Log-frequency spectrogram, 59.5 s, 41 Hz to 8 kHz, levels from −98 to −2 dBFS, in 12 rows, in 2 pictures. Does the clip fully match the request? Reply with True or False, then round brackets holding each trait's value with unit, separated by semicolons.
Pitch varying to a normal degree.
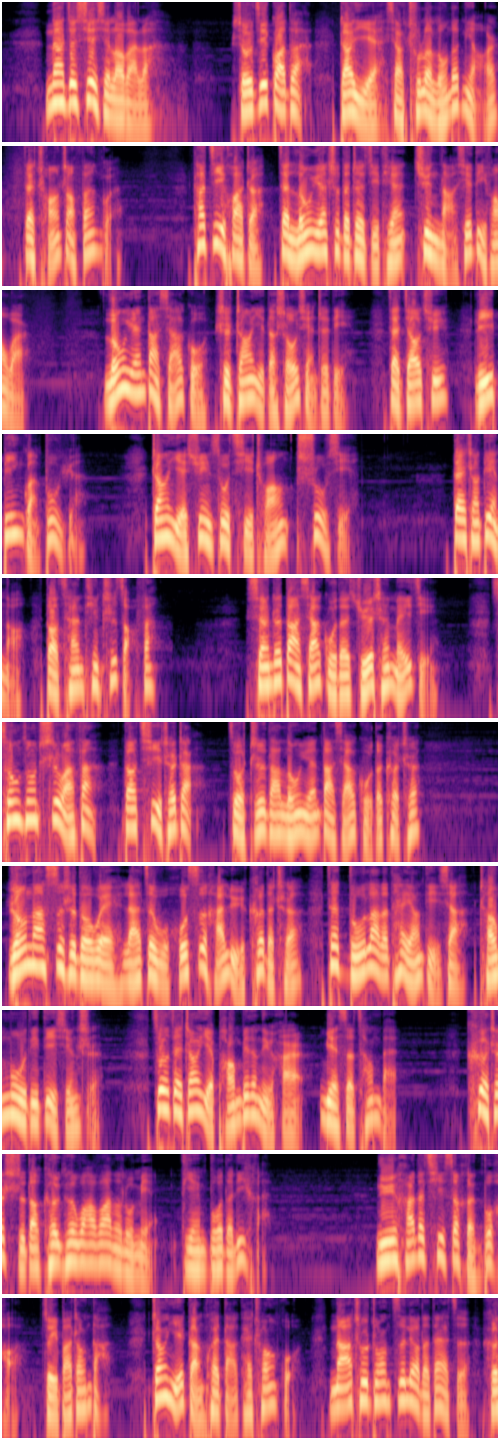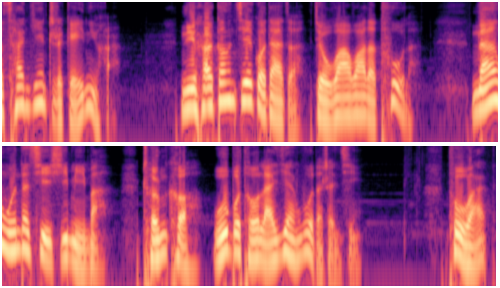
False (7.2 semitones)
